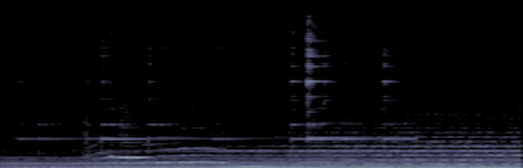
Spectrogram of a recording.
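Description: Person imitating a cat, giving a drawn-out, wavering meow with rising and falling pitch over a quiet background hum, close and moderately loud.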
